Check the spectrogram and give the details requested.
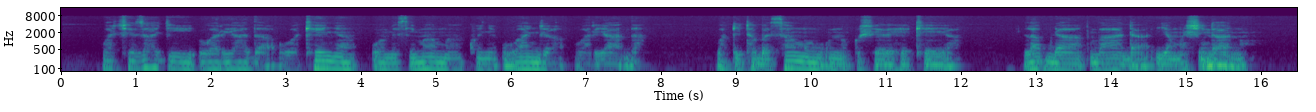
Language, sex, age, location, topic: Swahili, male, 18-24, Kisumu, government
